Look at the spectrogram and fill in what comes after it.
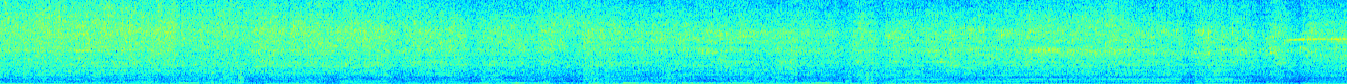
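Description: Heritage passenger train pulling out of the station: a steady engine drone with rolling noise as the coaches pass.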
